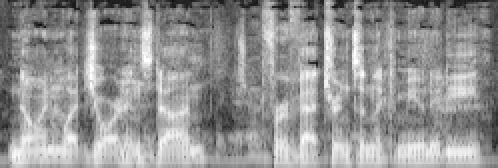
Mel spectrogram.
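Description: A man who works as a loan officer, talking casually at an event. He has a loud voice and speaks in a friendly, earnest way with some restarts. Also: mid-range voice, fairly even intonation, fairly quick. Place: room full of people at an event.

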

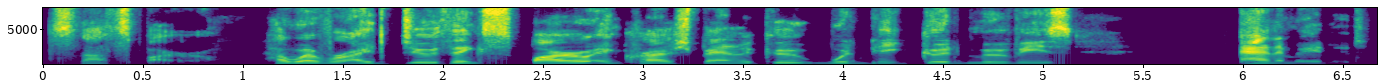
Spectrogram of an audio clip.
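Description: A man's voice: medium pitch, steady tone, moderate pace, sharp tone, no echo. A man co-hosting a podcast in casual, profane banter, giving blunt opinions. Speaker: podcast co-host.

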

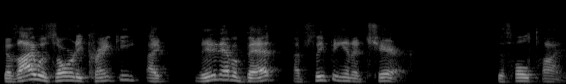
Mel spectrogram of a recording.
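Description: A middle-aged man with a deeper voice, telling his story as an interview guest, emphatic and often repeating himself. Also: normal speed. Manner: emphatic, repeats and restarts words. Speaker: guest, author. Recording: dull lo-fi sound.

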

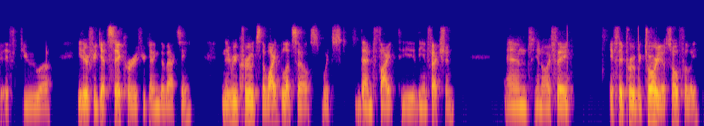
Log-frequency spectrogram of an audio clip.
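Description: Flat-voiced Icelandic man, dull audio. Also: mid-range voice. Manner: hesitant, many fillers and restarts, explains patiently. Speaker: guest, immunology researcher. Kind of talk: casual interview.

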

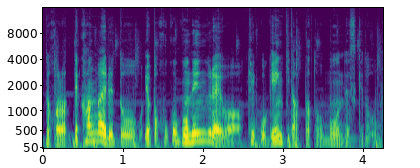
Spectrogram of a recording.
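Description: A man in his twenties chats as a radio co-host, his pitch moving in lively swings. The talk is loose, friendly banter, with music playing behind it. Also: rapid-fire. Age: 20s. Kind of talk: casual banter between friends.

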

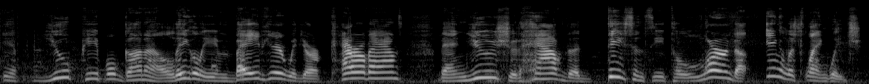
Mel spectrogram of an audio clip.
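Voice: mid-range voice, lively intonation, measured pace, fairly bright tone. A woman playing a haughty, hostile older woman, scolding indignantly in sketch comedy.

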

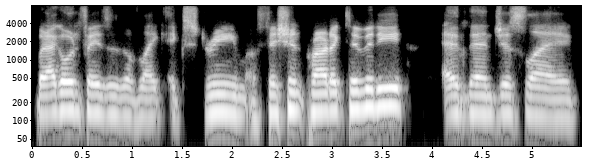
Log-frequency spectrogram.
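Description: A man's voice: medium pitch, a little slow, fairly bright tone, dry recording, lo-fi sound. A man in his thirties in casual chat, rambling and correcting himself as he goes, laughing easily. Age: 30s.

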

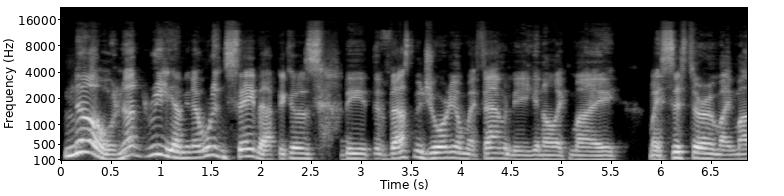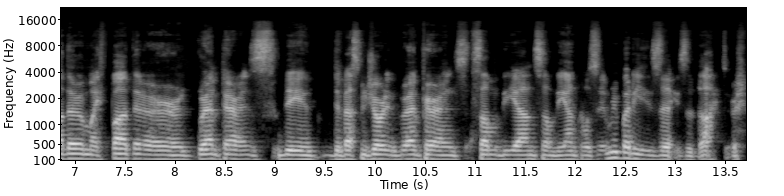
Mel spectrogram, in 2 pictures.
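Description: A man from Ukraine, a company founder, answering interview questions reflectively, with frequent restarts and a voice that drops softly at the ends of thoughts. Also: medium pitch, a little fast, hardly any pauses. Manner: reflective, many fillers and restarts, trails off softly. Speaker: startup founder guest. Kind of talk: casual interview.

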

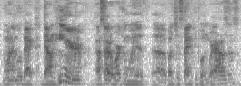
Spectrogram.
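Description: A young man from Texas and Iowa talks casually with friends, his pitch swinging widely as he laughs and teases. He sits some way back from the mic in an echoey room, with a faint hiss beneath. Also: brisk, far from the mic. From Texas and Iowa, USA. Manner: lively, laughs often, teasing. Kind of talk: casual chat among friends.

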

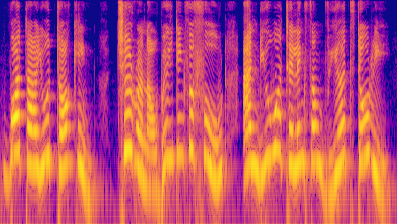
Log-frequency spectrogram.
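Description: Woman as a scolding wife, swooping pitch. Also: sing-song, unhurried. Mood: exasperated. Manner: sharp, scolding, complaining. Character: woodcutter's exasperated, scolding wife, hard-pressed mother.

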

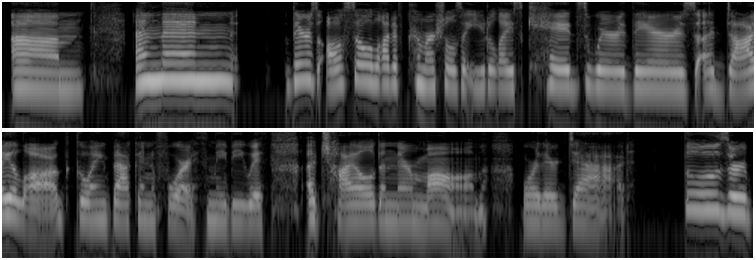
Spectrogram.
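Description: A woman's voice: medium pitch, dry recording, studio quality. A woman who co-hosts a podcast as a professional voice actor, explaining things in a conversational style.

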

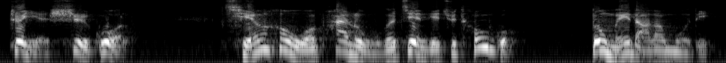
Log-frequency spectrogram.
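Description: A man's voice: medium pitch, huge pitch swings, a little fast, fairly bright tone, husky, heavily acted. An actor playing a proud, anxious young king in a radio drama, speaking emphatically and imperiously. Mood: frustrated.

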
